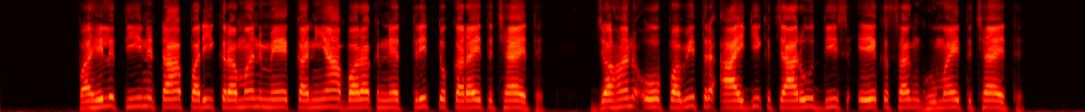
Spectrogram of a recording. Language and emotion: Maithili, neutral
